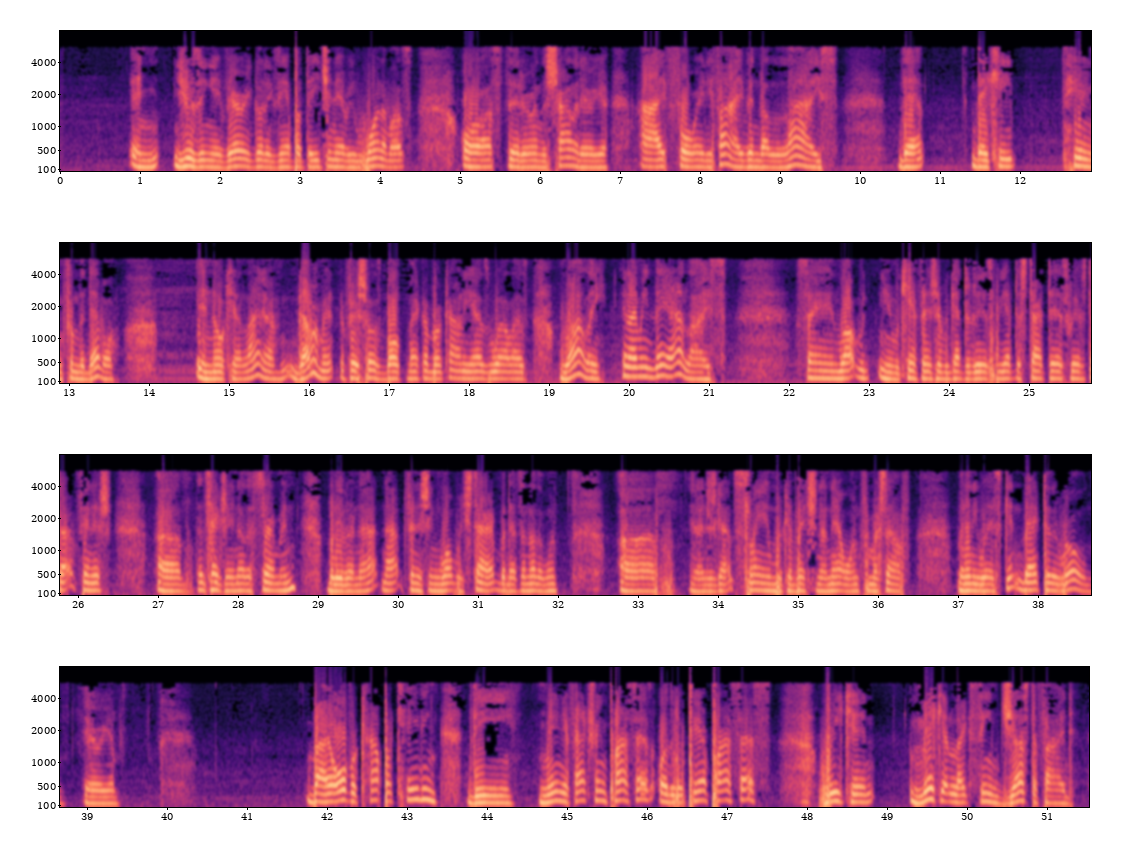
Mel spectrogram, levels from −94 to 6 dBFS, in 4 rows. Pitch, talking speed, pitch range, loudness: 150 Hz, 155 wpm, 140-165 Hz, -12 LUFS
